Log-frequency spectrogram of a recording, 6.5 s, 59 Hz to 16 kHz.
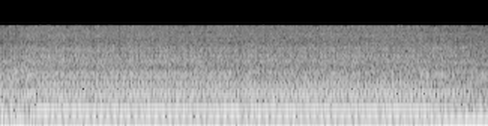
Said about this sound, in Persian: در این شب و روزی که کمتر از 5 روز بر عید سعید قربان مانده، خیاطان و گلدوزان نیز مصروف کار در عقب ماشین های گلدوزی نشسته و برخی دیگر در اتوکاری و بسته‌بندی کالاهای عیدی دیده می شوند.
